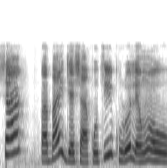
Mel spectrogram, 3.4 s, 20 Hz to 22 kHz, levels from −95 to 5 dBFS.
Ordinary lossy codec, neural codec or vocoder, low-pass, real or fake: none; codec, 16 kHz, 4 kbps, FreqCodec, larger model; 7.2 kHz; fake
